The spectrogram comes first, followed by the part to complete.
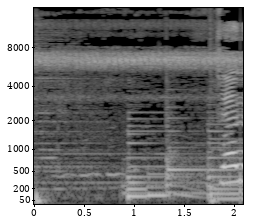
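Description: Crickets chirping in a steady, high-pitched trill.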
